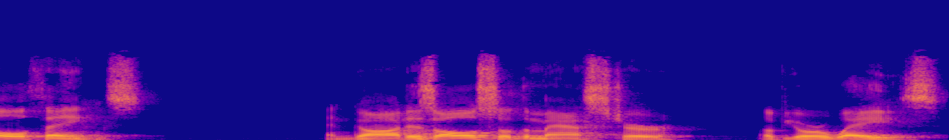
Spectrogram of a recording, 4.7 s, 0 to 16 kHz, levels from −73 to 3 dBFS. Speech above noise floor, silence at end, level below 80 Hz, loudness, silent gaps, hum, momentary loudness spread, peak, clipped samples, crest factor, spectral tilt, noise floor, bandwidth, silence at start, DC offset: 57 dB; 0.05 s; -44 dBFS; -17 LUFS; none; none; 13 LU; -4 dBFS; under 0.1%; 14 dB; -4 dB/octave; -74 dBFS; 10.5 kHz; 0 s; under 0.1%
